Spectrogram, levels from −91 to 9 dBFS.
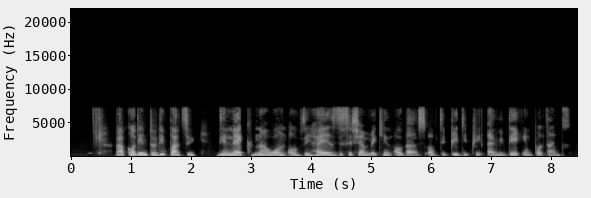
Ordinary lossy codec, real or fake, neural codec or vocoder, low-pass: none; fake; codec, 16 kHz, 1 kbps, FreqCodec, larger model; 7.2 kHz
